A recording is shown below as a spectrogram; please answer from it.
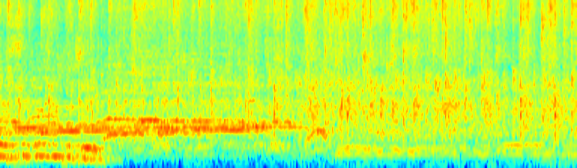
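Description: A church congregation breaks into sustained applause, a dense, close wash of clapping that continues throughout while a few voices rise and fade underneath.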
